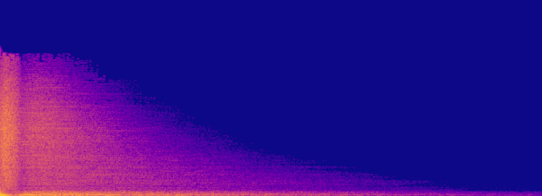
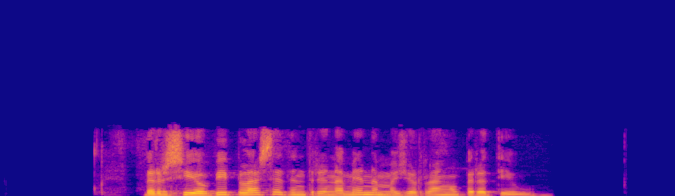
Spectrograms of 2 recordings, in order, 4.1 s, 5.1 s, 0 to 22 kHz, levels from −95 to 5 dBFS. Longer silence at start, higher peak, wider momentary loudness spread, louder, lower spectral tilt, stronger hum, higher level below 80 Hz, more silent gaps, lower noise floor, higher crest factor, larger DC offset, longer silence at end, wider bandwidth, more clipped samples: second, 0 s vs 1.1 s; about the same, 0 dBFS vs -2 dBFS; first, 24 LU vs 8 LU; second, -24 LUFS vs -18 LUFS; about the same, -4 dB/octave vs -5 dB/octave; neither; first, -42 dBFS vs -60 dBFS; neither; second, -68 dBFS vs under -90 dBFS; first, 24 dB vs 18 dB; neither; first, 2 s vs 0.95 s; first, 17 kHz vs 8.2 kHz; neither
